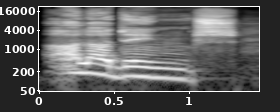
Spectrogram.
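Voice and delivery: drawn-out, musing big seal; slow, wondering seal voice. A narrator's reading. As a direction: muse slowly as the old seal. Seal speaks thoughtfully. (langsam, nachdenklich wie der Seehund)

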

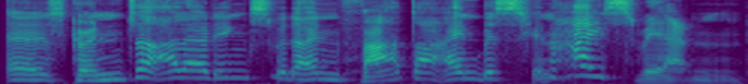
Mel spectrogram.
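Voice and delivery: slow, high, labouring dragon voice; drawn-out groaning, falling at the end. A narrator's reading. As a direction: stretch it out like a creaky invalid dragon. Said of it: "ächzte der".

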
